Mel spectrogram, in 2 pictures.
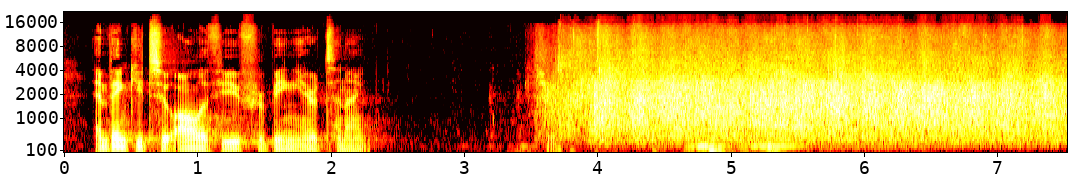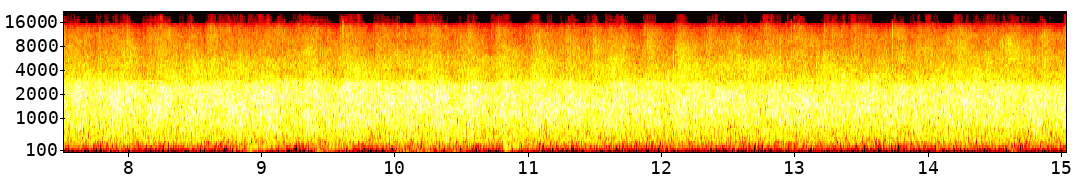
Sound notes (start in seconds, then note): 3.9 audience applauding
